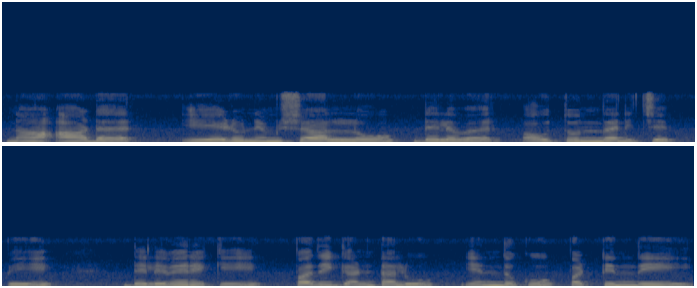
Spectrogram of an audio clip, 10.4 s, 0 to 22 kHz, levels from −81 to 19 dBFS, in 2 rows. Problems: none marked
